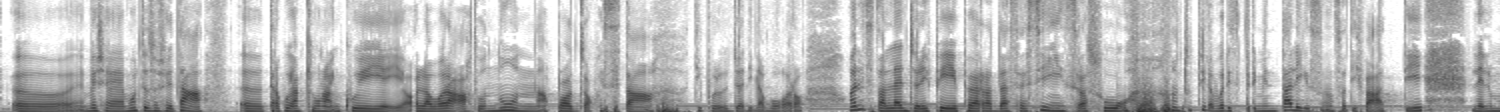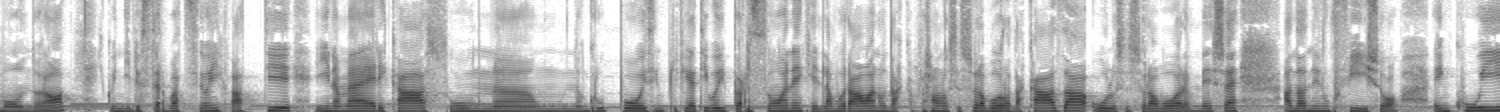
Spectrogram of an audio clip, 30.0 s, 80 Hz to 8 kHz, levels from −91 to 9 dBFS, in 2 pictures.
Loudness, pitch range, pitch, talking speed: -19 LUFS, 175-190 Hz, 180 Hz, 145 wpm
